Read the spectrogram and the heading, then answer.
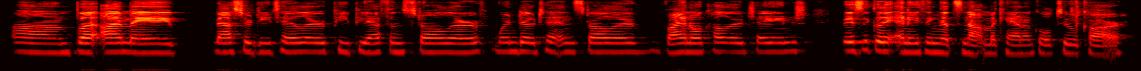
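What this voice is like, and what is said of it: American accent. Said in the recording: “With an American accent. ... From Florida, right?”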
